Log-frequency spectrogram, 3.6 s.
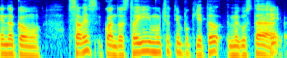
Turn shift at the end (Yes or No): No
